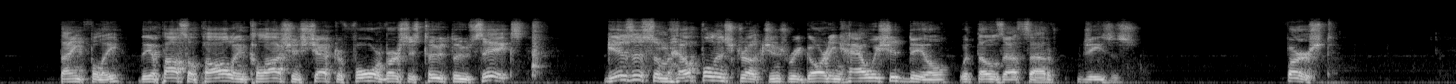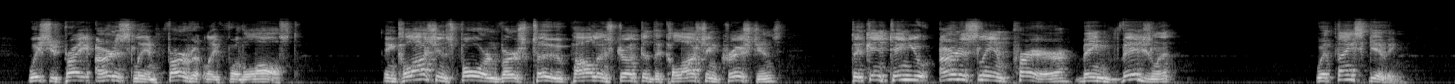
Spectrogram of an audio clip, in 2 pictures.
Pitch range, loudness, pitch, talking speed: 95-155 Hz, -16 LUFS, 125 Hz, 115 wpm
